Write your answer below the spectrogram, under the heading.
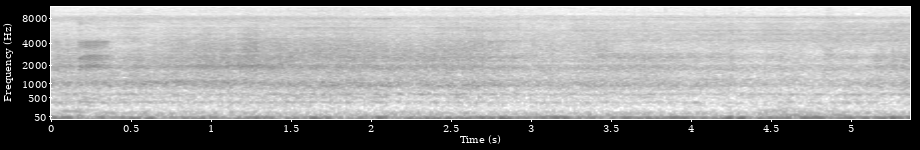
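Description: Wind rushing over a GoPro's microphone while riding a bicycle along a paved path, with road noise from the tyres: a steady low rumble.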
